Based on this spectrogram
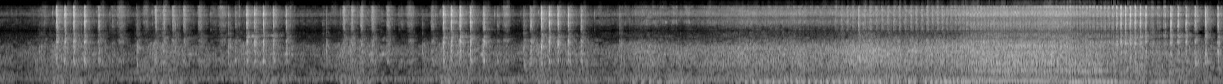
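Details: Farmer's motorcycle that would not start due to a faulty coil (spul), after repair: single catches, brief stumble, then settles into a steady even putter rising slightly; now running normally.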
